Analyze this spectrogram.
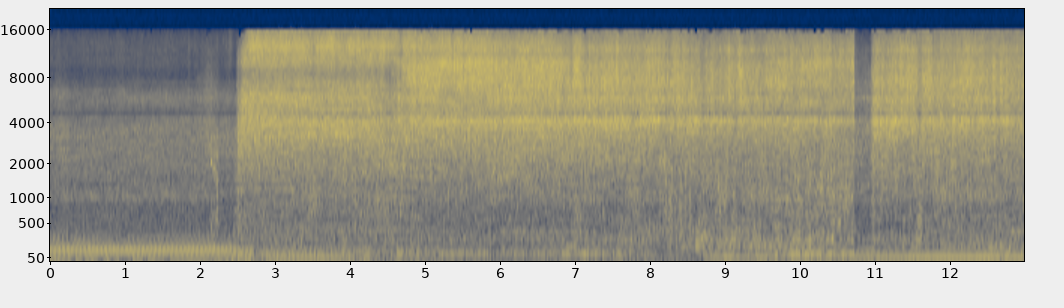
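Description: Pressure washer running with a steady low hum; about two and a half seconds in, the lance is triggered and a high-pressure water jet hisses against block paving, with a brief break near eleven seconds.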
